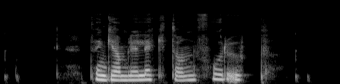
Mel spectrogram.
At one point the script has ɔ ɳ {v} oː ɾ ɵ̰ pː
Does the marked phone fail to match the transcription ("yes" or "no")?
yes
